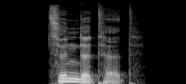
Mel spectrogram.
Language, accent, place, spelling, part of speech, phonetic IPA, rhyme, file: German, Germany, Berlin, zündetet, verb, [ˈt͡sʏndətət], -ʏndətət, De-zündetet.ogg
- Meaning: inflection of zünden: 1. second-person plural preterite 2. second-person plural subjunctive II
